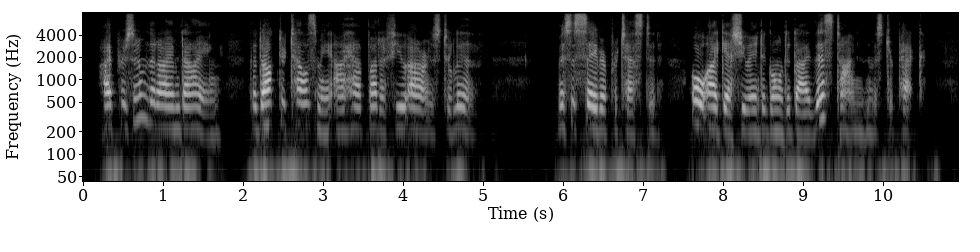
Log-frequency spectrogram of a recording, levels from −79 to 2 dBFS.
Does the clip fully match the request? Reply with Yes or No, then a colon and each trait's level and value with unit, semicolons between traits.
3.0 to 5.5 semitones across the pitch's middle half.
No: narrow, 2.5 semitones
